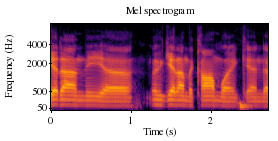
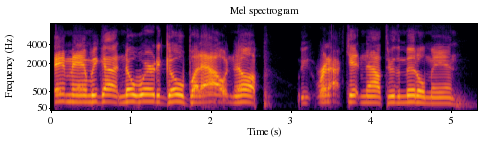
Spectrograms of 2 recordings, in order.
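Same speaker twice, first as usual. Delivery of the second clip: shouted call across the room, higher; calling from far away; 7 semitones higher than usual. Acted. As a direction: shout over the gunfire to a teammate. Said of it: "I'm just gonna shout out".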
